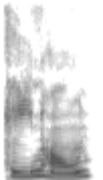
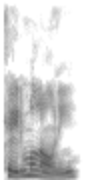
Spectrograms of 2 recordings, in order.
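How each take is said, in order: First: "Mahone" said as ma-HONE, the slip; wrong name. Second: "Maloney" said as ma-LO-ney; corrected name. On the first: Host slipping on a cast member's surname, saying "Mahone". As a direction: stumble into "Mahone" before catching it. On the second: Host correcting herself to say "Maloney" properly. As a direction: land cleanly on "Maloney". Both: Real, not acted. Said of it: "sorry, Katie Maloney".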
